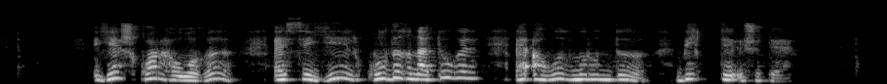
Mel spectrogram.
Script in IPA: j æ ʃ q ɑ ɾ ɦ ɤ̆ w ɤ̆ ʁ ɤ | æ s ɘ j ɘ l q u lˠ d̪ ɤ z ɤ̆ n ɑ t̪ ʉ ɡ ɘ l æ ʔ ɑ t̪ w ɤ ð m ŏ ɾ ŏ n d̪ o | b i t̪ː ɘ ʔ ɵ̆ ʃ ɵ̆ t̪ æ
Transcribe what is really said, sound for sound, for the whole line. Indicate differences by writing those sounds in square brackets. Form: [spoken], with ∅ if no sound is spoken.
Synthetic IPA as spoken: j æ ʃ q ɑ ɾ ɦ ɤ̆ w ɤ̆ ʁ ɤ | æ s ɘ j ɘ l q u lˠ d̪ ɤ [ʁ] ɤ̆ n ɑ t̪ ʉ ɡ ɘ l æ ʔ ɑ [∅] w ɤ ð m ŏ ɾ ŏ n d̪ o | b i t̪ː ɘ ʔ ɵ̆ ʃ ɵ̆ t̪ æ

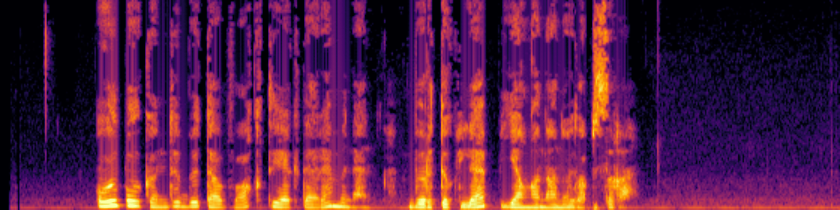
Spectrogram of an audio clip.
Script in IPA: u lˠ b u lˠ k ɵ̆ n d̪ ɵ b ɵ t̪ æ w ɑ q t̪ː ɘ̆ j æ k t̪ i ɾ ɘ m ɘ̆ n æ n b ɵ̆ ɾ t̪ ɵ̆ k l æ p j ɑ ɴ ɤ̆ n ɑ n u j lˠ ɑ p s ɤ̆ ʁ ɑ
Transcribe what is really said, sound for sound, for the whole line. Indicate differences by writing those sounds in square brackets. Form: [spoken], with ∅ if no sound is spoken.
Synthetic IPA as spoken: u lˠ b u lˠ k ɵ̆ n d̪ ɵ b ɵ t̪ æ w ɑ q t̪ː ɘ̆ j æ k t̪ [æ] ɾ ɘ m ɘ̆ n æ n b ɵ̆ ɾ t̪ ɵ̆ k l æ p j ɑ ɴ ɤ̆ n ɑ n u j lˠ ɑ p s ɤ̆ ʁ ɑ

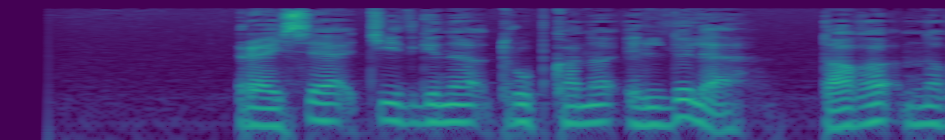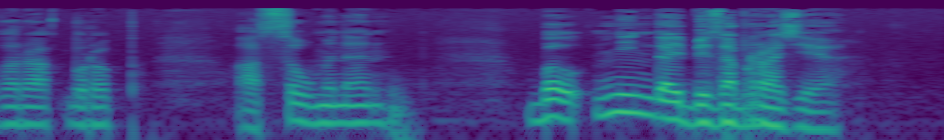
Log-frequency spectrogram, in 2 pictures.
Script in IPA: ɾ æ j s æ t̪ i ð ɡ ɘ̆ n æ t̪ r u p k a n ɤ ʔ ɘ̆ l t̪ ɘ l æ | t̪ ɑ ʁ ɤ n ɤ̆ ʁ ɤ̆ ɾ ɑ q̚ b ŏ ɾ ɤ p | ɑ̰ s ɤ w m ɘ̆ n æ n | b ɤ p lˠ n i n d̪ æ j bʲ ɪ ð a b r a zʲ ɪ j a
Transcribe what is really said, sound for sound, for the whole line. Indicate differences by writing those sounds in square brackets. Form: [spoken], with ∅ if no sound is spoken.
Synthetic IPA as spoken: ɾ æ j s æ t̪ i ð ɡ ɘ̆ n æ t̪ r u p k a n ɤ ʔ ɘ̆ l [d̪] ɘ l æ | t̪ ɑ ʁ ɤ n ɤ̆ ʁ ɤ̆ ɾ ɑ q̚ b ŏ ɾ ɤ p | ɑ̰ s ɤ w m ɘ̆ n æ n | b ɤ [∅] lˠ n i n d̪ æ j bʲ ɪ [z] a b r a zʲ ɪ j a

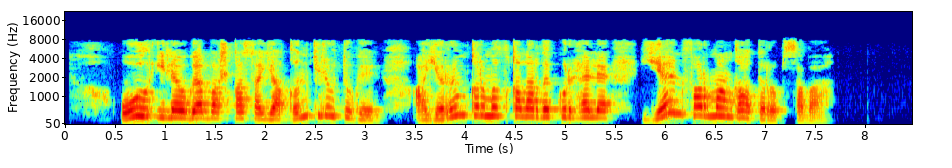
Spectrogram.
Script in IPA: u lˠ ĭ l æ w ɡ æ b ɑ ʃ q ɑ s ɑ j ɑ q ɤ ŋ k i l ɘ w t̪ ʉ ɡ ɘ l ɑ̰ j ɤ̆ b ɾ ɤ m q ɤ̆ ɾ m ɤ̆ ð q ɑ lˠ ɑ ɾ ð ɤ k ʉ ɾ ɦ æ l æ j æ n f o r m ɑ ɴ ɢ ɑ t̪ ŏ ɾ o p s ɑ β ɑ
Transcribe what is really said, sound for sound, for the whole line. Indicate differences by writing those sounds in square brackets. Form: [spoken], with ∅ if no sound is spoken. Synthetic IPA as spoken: u lˠ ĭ l æ w ɡ æ b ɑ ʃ q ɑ s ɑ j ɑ q ɤ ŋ k i l ɘ w t̪ ʉ ɡ ɘ l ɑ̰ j ɤ̆ [∅] ɾ ɤ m q ɤ̆ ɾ m ɤ̆ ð q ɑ lˠ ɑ ɾ ð ɤ k ʉ ɾ ɦ æ l æ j æ n f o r m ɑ ɴ ɢ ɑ t̪ ŏ ɾ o p s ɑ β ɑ

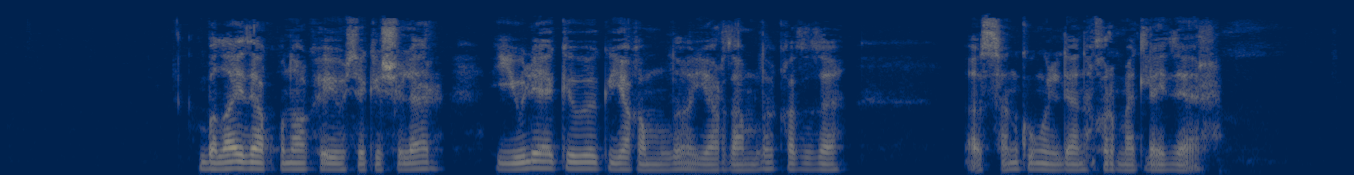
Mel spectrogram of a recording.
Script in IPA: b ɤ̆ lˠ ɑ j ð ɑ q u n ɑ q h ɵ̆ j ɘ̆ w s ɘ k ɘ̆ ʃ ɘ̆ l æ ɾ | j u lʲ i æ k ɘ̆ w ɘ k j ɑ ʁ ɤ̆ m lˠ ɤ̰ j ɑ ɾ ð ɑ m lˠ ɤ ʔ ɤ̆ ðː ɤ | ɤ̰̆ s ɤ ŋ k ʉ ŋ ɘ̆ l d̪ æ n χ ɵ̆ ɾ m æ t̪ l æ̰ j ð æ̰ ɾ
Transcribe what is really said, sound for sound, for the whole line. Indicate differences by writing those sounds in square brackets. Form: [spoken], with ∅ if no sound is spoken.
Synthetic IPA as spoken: b ɤ̆ lˠ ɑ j ð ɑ q u n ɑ q h ɵ̆ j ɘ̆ w s ɘ k ɘ̆ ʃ ɘ̆ l æ ɾ | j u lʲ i æ k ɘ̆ w ɘ k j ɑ ʁ ɤ̆ m lˠ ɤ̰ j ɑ ɾ ð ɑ m lˠ ɤ [q] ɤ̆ ðː ɤ | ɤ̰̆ s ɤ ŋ k ʉ ŋ ɘ̆ l d̪ æ n χ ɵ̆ ɾ m æ t̪ l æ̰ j ð æ̰ ɾ

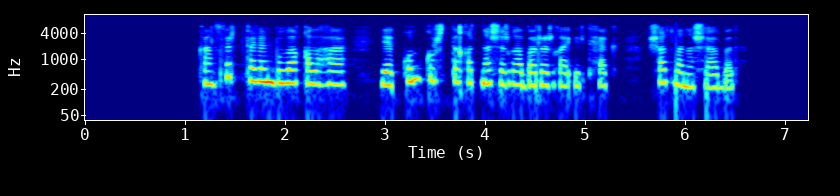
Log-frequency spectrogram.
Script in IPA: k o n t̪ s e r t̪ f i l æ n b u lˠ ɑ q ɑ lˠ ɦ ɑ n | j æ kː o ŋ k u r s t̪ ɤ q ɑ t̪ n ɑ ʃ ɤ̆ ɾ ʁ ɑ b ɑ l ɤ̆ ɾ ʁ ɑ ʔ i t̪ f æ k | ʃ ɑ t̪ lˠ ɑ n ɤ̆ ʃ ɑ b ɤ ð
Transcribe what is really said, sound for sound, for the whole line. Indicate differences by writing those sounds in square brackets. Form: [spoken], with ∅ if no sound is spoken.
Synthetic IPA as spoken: k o n t̪ s e r t̪ f [æ] l æ n b u lˠ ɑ q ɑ lˠ ɦ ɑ [∅] | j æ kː o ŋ k u r s t̪ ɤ q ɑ t̪ n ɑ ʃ ɤ̆ ɾ ʁ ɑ b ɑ [ɾ] ɤ̆ ɾ ʁ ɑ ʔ i t̪ [h] æ k | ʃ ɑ t̪ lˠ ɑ n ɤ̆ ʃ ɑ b ɤ ð

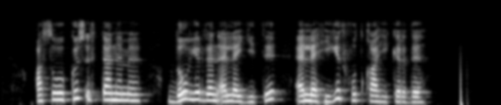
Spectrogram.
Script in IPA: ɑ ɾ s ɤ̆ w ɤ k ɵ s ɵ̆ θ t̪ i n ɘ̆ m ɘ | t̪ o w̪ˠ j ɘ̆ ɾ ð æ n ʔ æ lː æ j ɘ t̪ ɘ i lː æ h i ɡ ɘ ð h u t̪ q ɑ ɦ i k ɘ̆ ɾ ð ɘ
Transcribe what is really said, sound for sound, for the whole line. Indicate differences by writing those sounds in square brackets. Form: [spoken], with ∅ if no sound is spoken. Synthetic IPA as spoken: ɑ [∅] s ɤ̆ w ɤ k ɵ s ɵ̆ θ t̪ [æ] n ɘ̆ m ɘ | [d̪] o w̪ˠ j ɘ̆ ɾ ð æ n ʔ æ lː æ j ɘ t̪ ɘ [æ] lː æ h i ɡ ɘ ð [f] u t̪ q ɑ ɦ i k ɘ̆ ɾ ð ɘ

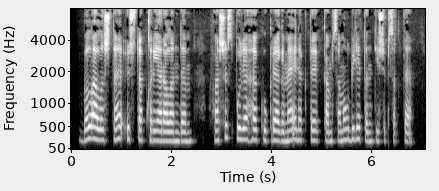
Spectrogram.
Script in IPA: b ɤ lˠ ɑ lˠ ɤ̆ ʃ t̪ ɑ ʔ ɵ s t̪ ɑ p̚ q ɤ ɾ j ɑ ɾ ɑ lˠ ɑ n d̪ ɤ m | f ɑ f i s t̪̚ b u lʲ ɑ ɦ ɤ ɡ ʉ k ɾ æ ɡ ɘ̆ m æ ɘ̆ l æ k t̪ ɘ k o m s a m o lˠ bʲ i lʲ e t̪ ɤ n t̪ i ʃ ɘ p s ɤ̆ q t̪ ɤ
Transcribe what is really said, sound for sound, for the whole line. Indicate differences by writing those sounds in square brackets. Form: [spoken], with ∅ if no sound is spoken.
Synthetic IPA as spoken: b ɤ lˠ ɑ lˠ ɤ̆ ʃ t̪ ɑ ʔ ɵ s t̪ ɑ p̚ q ɤ ɾ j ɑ ɾ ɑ lˠ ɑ n d̪ ɤ m | f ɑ [ʃ] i s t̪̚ b u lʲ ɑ ɦ ɤ [k] ʉ k ɾ æ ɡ ɘ̆ m æ ɘ̆ l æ k t̪ ɘ k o m s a m o lˠ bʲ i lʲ e t̪ ɤ n t̪ i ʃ ɘ p s ɤ̆ q t̪ ɤ

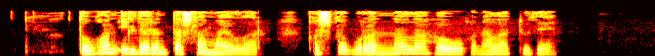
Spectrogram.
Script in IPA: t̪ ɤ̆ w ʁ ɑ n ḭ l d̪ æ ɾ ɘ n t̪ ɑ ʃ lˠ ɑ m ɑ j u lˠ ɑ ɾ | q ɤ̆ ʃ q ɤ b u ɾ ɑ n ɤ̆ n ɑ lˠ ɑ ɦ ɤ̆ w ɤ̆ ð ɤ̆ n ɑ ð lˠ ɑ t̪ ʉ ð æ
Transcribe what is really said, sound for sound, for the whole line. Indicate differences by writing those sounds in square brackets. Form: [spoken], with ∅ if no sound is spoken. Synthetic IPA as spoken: t̪ ɤ̆ w ʁ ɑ n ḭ l d̪ æ ɾ ɘ n t̪ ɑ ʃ lˠ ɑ m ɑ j u lˠ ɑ ɾ | q ɤ̆ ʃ q ɤ b u ɾ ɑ n ɤ̆ n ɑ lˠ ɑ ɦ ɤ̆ w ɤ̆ [ʁ] ɤ̆ n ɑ [∅] lˠ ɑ t̪ ʉ ð æ

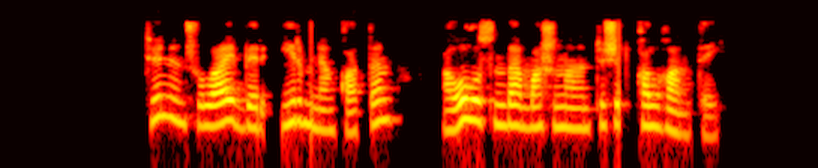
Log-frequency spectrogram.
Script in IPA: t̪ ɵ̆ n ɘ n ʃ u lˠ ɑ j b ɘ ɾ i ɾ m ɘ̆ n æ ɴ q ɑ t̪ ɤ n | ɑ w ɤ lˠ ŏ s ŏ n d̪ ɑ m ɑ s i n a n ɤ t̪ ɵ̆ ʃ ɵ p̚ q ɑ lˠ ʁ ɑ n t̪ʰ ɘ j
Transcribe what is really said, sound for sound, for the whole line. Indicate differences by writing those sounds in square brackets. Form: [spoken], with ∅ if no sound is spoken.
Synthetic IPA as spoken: t̪ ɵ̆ n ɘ n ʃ u lˠ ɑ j b ɘ ɾ i ɾ m ɘ̆ n æ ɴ q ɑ t̪ ɤ n | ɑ w ɤ lˠ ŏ s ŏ n d̪ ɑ m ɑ [ʃ] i n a n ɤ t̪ ɵ̆ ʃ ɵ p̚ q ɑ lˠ ʁ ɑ n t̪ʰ ɘ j

